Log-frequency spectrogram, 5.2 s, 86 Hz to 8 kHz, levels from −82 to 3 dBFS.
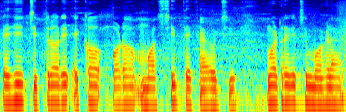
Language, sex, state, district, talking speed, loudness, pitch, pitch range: Odia, male, Odisha, Malkangiri, 140 wpm, -14 LUFS, 125 Hz, 115-130 Hz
